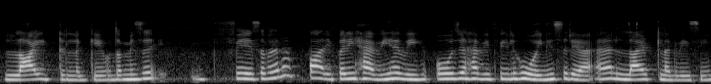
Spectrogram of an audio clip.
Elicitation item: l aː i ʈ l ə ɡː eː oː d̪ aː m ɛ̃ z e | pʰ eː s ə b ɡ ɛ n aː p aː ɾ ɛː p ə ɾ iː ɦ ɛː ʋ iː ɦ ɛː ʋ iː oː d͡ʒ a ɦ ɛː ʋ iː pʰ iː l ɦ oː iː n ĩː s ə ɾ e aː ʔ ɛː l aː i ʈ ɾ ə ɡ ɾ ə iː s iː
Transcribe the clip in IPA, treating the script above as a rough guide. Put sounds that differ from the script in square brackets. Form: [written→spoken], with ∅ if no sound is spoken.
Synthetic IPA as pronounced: l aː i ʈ l ə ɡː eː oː d̪ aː m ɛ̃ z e | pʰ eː s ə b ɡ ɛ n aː p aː ɾ [ɛː→iː] p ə ɾ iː ɦ ɛː ʋ iː ɦ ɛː ʋ iː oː d͡ʒ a ɦ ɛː ʋ iː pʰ iː l ɦ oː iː n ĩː s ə ɾ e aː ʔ ɛː l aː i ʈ [ɾ→l] ə ɡ ɾ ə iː s iː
